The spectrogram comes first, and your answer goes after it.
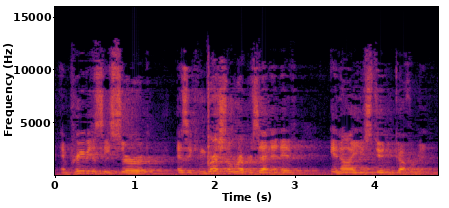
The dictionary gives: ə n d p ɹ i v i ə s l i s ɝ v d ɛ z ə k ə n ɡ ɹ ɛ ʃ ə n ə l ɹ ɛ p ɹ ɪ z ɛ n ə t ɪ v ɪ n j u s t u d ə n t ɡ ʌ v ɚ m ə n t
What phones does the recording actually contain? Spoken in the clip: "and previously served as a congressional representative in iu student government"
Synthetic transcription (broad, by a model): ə n p ɹ i v i ə s l i s ɝ v d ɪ z ə k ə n ɡ ɹ ɛ ʃ n l ɹ ɛ p ɹ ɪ z ɛ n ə t ɪ v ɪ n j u s t u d n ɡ ʌ v ɚ m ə n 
